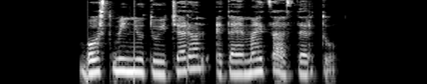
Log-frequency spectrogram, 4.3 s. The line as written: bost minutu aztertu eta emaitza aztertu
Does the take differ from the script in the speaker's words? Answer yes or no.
yes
